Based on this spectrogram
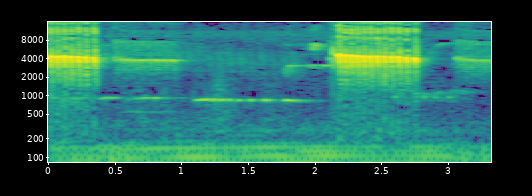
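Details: Female bar-winged prinia ngetir call, meant to get other birds calling: a trill ending at the start, then a quiet gap with soft descending whistles, then another rapid, rattling pulsed burst.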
